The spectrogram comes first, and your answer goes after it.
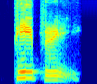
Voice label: "papery", Indian; Dictionary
